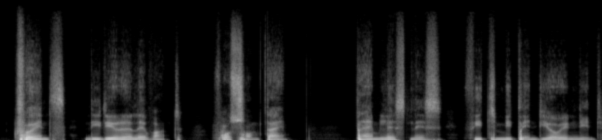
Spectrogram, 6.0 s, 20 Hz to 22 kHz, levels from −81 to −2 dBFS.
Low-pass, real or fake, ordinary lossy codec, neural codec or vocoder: none; fake; none; autoencoder, 48 kHz, 32 numbers a frame, DAC-VAE, trained on Japanese speech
